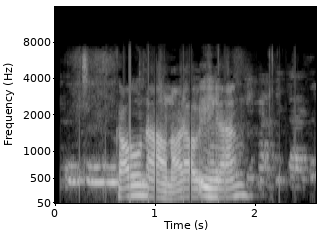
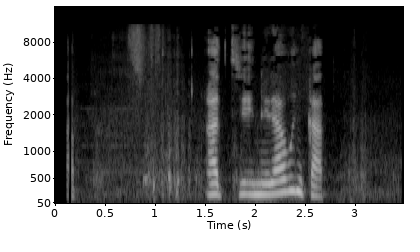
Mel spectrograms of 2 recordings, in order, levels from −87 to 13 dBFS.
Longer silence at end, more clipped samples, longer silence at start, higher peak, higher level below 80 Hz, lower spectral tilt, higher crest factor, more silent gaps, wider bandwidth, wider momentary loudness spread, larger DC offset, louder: second, 0 s vs 0.8 s; neither; about the same, 0.1 s vs 0.15 s; about the same, -2 dBFS vs -4 dBFS; first, -50 dBFS vs -70 dBFS; about the same, -6.5 dB/octave vs -5.5 dB/octave; second, 14 dB vs 22 dB; neither; second, 7.6 kHz vs 11.5 kHz; second, 17 LU vs 21 LU; neither; first, -14 LUFS vs -23 LUFS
